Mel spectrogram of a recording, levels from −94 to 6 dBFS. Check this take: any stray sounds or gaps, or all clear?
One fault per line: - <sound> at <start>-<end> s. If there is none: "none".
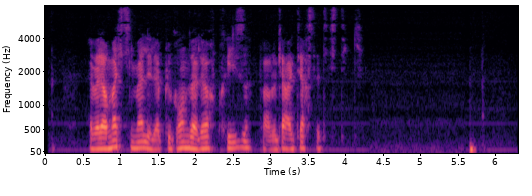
none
